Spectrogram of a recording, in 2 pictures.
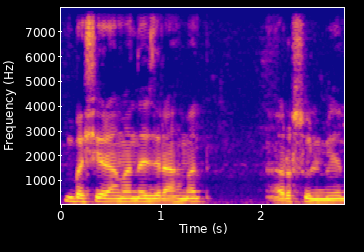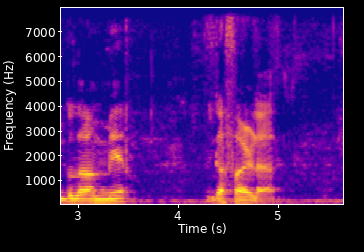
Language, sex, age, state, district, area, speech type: Kashmiri, male, 18-30, Jammu and Kashmir, Budgam, rural, spontaneous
